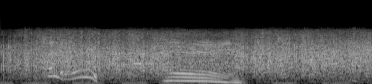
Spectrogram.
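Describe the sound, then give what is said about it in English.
Studio audience applause sound effect played from a soundboard: a steady, dense wash of clapping that runs through the whole stretch, with voices briefly rising over it twice. “And this is our captive studio audience, of course. At the push of a button, they are in the soundboard.”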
